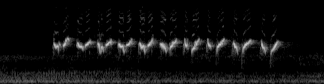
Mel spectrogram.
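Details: Female greater green leafbird calling a male while in breeding condition: one tight burst of about fourteen slurred, rising-and-falling chirps over roughly two seconds, clean and loud against a quiet background.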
